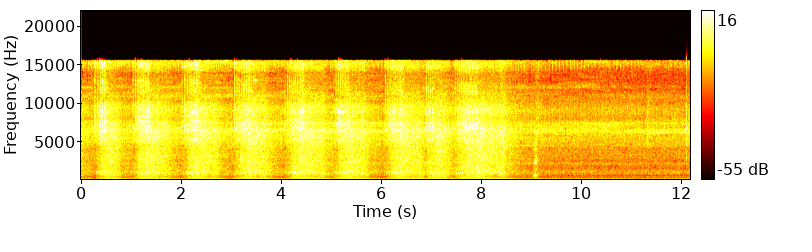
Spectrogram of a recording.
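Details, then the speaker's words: Yamaha Xeon GT125 scooter idling after cylinder block and piston kit replacement (it had smoked from the exhaust, probably from age): low, even beat with light throttle blips, settles smoothly, no misfire or rattle; no longer smokes, exhaust okay. "Hi, the sound is smooth, my friends. Hi, it wasn't blocked by the server. It just doesn't smoke anymore, Erin. The exhaust is okay."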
